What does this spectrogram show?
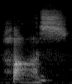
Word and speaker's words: Haas: So, yeah, it rhymes with boss, which is Haas.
